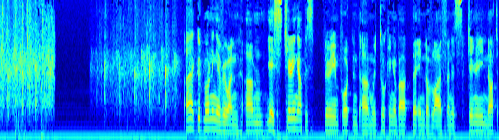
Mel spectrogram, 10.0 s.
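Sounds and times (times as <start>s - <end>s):
audience clapping hands: 0.0s - 1.2s, 1.8s - 3.7s
speech: 3.7s - 9.9s.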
